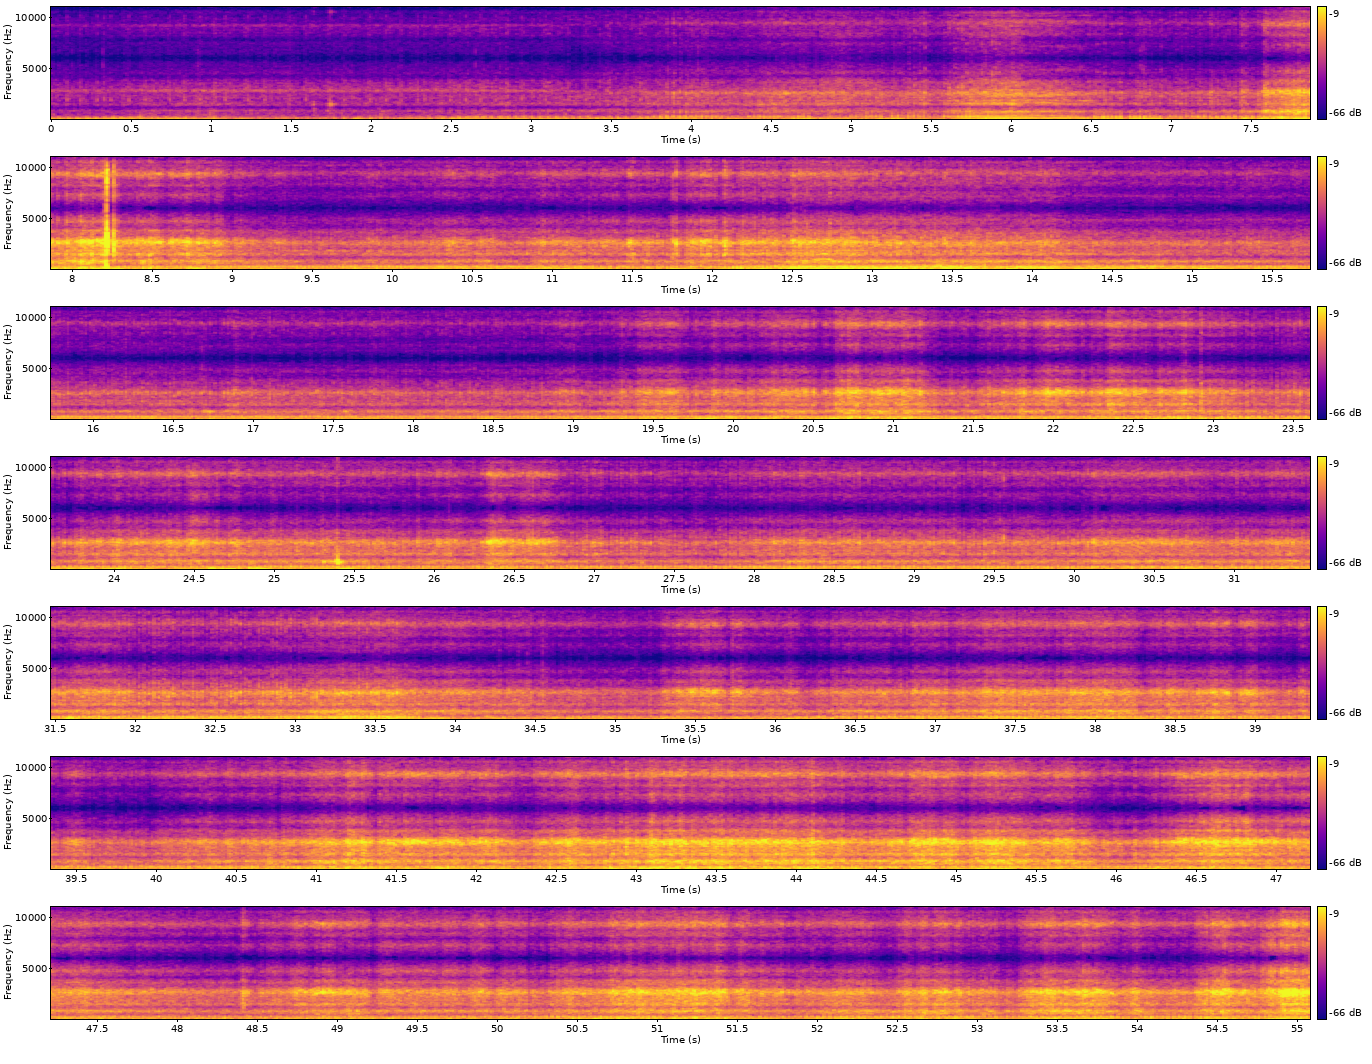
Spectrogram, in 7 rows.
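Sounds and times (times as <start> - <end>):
single-cylinder engine running: 0.0 - 55.0.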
